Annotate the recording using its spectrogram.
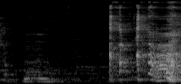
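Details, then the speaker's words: An 18-month-old toddler's soft singing breaks into a couple of sharp, loud cough bursts; the toddler coughs after singing until tired. "Kan batuk kan kaget kesel kan nyanyinya udah capek ya."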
